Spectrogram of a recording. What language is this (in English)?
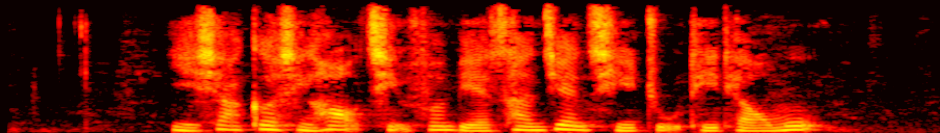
Chinese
